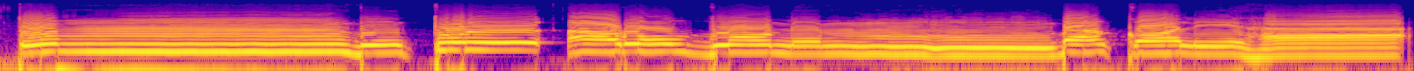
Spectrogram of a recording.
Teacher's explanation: Iqlab hurufnya hanya satu, yaitu ketika ada nun sukun atau tanwin bertemu dengan huruf ba. Ya, bunyi n-nya, nun sukunnya atau tanwinnya yang berbunyi n dirubah menjadi m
